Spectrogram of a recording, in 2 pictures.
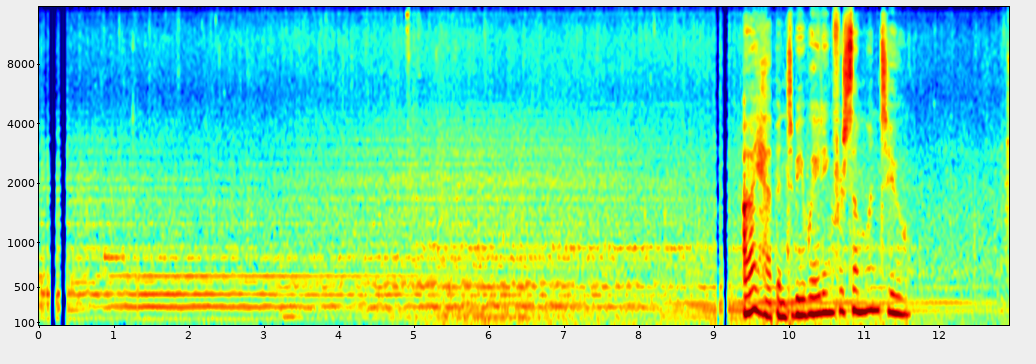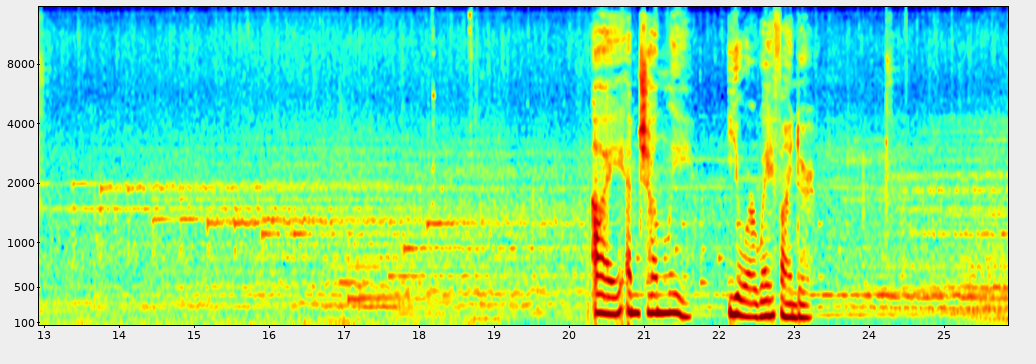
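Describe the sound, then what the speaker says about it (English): Steady rain falls across a scene in the video game Wuthering Waves, a constant soft patter running the whole time beneath game music, with character voices speaking in two bursts. "Are you trapped here by the rain?"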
